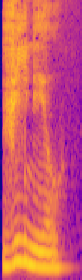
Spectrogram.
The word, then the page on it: venial: British English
